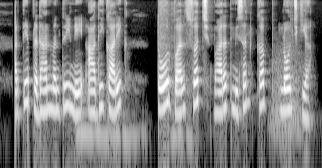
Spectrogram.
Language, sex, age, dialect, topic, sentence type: Hindi, female, 41-45, Hindustani Malvi Khadi Boli, banking, question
